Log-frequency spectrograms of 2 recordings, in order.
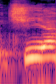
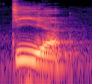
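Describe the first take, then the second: First: The t sounds like 'ch', Southeastern style. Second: The t is a plain alveolar t, Northeastern style.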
